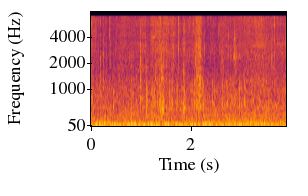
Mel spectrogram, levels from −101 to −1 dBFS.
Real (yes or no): no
